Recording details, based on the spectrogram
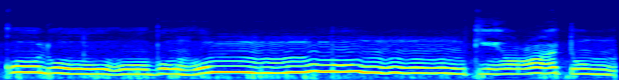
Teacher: nun mati bertemu kaf, sorok dan dengung. Ikhfa hakiki.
